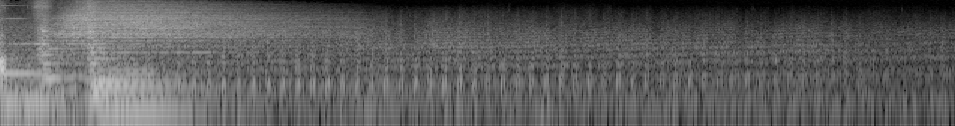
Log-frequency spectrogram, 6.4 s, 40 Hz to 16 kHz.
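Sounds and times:
helicopter engine roaring: 0.0s - 6.3s.

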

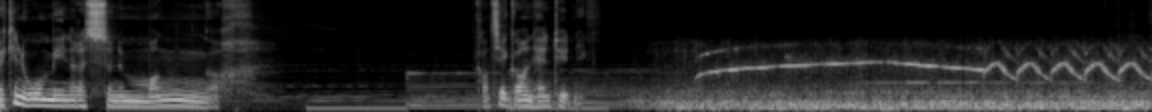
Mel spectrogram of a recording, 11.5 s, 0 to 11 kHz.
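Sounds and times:
speech: 0.0s - 2.5s, 4.8s - 6.0s
emergency siren wailing and yelping: 6.5s - 11.5s.

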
